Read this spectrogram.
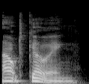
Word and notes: outgoing: British English

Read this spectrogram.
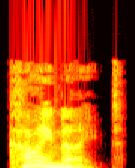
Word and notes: kainite: British English

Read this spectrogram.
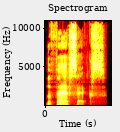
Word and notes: fair sex: British English

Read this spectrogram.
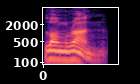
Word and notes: long run: British English

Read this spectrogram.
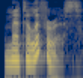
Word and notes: metalliferous: British English

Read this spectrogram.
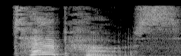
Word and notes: taphouse: British English

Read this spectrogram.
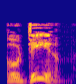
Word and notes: odeum: British English

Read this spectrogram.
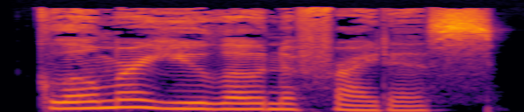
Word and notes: glomerulonephritis: American English

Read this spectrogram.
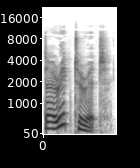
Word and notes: directorate: British English

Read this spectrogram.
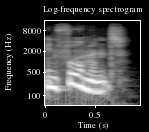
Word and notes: informant: British English

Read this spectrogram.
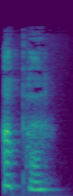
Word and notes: upper: British English

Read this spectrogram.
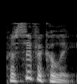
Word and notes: pacifically: British English

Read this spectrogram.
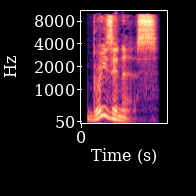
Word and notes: breeziness: British English

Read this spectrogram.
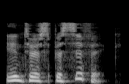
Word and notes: interspecific: British English

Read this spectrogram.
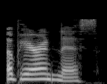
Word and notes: apparentness: British English

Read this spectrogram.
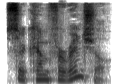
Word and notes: circumferential: British English

